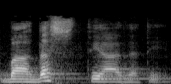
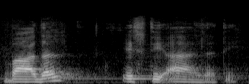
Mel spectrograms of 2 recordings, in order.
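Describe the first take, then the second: First: The two words run together without a glottal stop. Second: A separate glottal stop starts the second word. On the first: The speaker calls it right. "when you become very proficient, then you will, inshallah, won't pronounce Hamdatul Wasal" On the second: The speaker calls it wrong. "for simplicity, I still feel that while we are learning"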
